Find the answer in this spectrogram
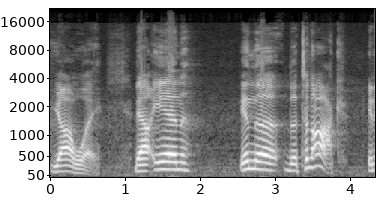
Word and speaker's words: Yahweh: And to the best of our knowledge, at least the people that speak conversational Hebrew that I have listened to, it's pronounced Yahweh.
